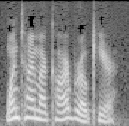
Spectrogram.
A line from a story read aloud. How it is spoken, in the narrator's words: she says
